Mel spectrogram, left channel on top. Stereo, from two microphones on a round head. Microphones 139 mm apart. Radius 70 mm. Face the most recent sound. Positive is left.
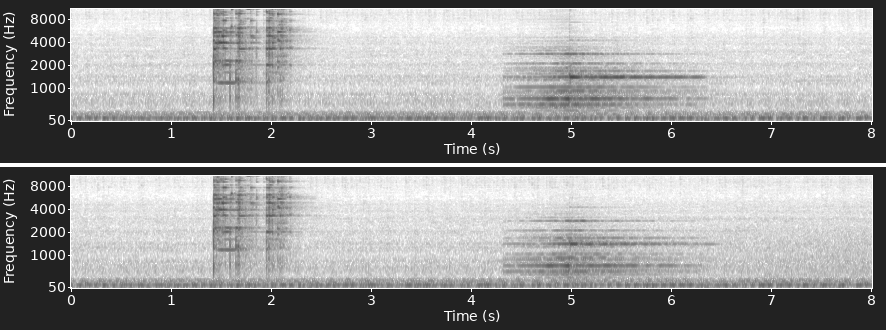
turn(degrees=55)  # may be behind; listen again after turning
